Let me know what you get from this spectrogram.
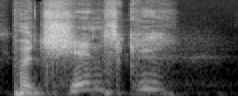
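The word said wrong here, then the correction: Pączki: Paczynski? – No. – Puchki. – Puchki.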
